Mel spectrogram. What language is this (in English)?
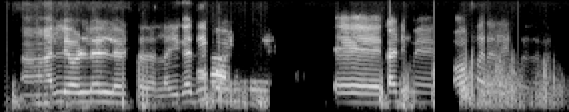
Kannada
